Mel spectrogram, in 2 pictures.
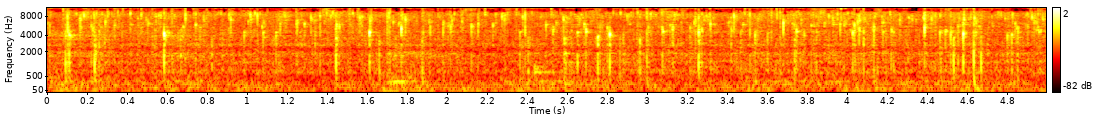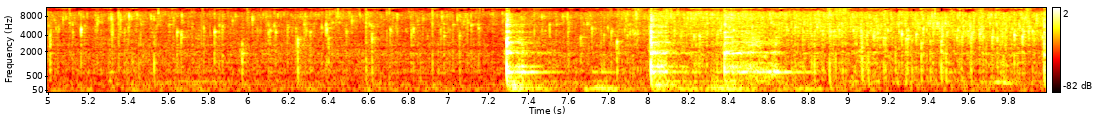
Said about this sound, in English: Okay, our oil looks like it's ready. So I'm gonna add the ajwain and the green chili peppers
